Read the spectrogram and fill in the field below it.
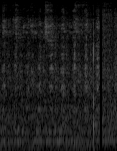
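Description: A dog pants steadily after chasing his ball in a garage, a quiet, rapid, continuous breathing rhythm heard close by without any talk.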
